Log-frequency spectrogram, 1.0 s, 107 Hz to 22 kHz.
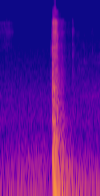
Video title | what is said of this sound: FULL GARAGE UPDATE & TOUR (2023)! | the door opening and closing sounds so solid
